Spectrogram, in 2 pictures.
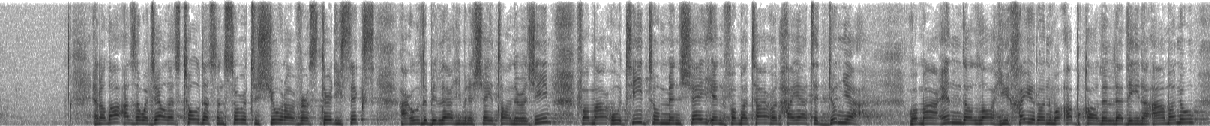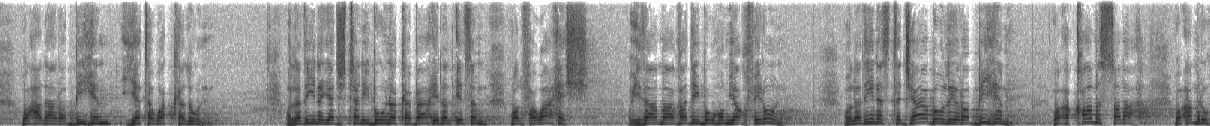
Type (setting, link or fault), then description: setting, large echoing room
